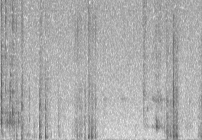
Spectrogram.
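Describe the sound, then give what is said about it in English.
Crunchy chewing of ice, with sharp cracking bites in irregular bursts, a few loud crunches spaced about a second apart over softer grinding, and no talking. “I'm eating ice.”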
